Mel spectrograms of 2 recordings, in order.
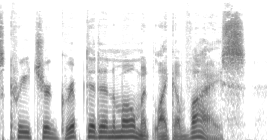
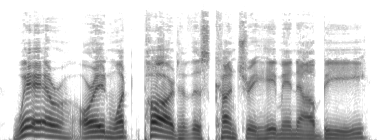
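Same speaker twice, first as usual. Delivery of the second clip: odd sing-song beggar; 4 semitones higher, 6 dB louder than usual. A narrator's reading. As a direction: chant it like a pleading blind old sailor. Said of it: "raising his voice in an odd sing-song".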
